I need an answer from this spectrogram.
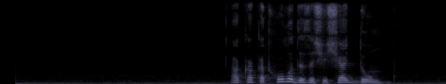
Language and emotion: Russian, neutral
